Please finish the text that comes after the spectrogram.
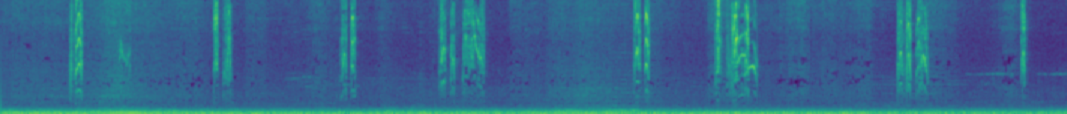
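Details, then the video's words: Natural recording of an adult crimson sunbird: short, high-pitched sharp chirps repeated irregularly every second or two over a steady low-frequency hum. "Panggilan SOGON Dewasa Asli"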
